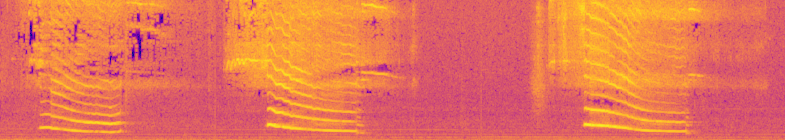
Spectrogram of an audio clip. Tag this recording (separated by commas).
Domestic animals, Dog, Animal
